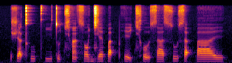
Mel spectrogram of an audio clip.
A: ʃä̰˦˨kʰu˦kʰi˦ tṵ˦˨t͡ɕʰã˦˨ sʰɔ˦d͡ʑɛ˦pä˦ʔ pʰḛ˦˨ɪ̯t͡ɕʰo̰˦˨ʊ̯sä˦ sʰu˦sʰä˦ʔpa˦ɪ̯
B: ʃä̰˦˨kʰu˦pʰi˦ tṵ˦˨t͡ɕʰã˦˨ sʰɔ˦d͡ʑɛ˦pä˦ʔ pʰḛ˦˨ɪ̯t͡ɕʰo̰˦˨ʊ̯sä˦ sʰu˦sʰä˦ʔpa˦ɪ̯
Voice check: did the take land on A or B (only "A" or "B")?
B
